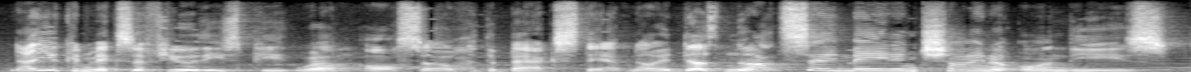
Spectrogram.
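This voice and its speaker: A man's voice: on the high side, huge pitch swings, moderate pace, sharp tone, faint music behind. A man with a New Jersey accent, casually showing and describing antique dishes in a chatty, self-correcting way. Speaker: antiques seller. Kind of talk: casual show-and-tell vlog.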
